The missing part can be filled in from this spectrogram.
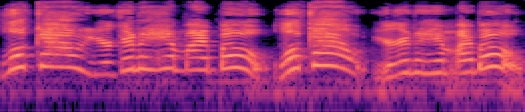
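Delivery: very high, rattled-off screaming. Telling a story of a meditating man as a boat flies at him, imitating someone screaming.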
